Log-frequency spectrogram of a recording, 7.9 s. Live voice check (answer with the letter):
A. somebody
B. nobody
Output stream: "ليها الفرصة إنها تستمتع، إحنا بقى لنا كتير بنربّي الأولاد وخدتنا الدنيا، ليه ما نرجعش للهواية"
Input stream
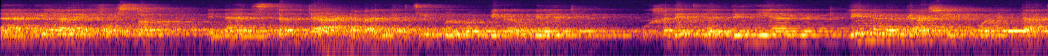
B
